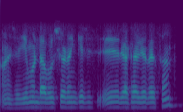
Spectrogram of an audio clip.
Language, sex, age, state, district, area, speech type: Kashmiri, male, 30-45, Jammu and Kashmir, Pulwama, rural, conversation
